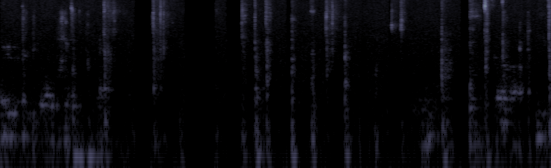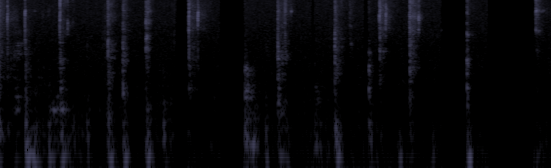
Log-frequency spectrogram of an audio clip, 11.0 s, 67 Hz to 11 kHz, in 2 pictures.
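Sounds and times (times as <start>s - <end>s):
computer keyboard typing: 2.4s - 7.6s.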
